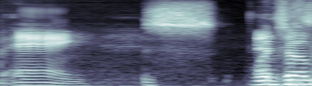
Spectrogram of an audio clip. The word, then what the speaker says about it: Aang: In the movie, they call him like Ong, instead of Aang.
